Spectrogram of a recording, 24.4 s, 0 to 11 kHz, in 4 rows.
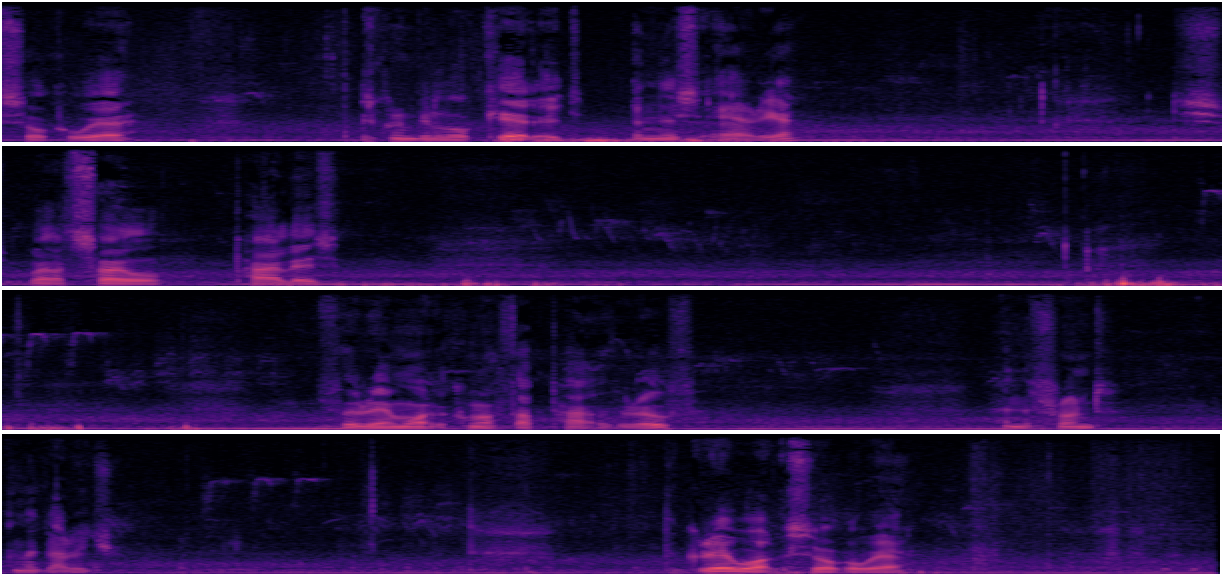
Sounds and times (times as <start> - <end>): Speech: 0.0 - 0.7, 1.8 - 4.0, 5.9 - 7.8, 13.8 - 15.7, 17.2 - 17.8, 18.4 - 19.0, 21.6 - 22.9.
